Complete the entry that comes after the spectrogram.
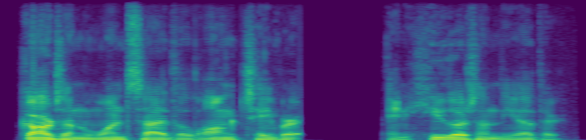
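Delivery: ordinary delivery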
